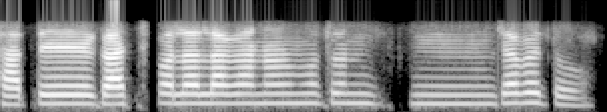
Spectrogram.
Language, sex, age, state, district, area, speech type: Bengali, female, 45-60, West Bengal, Paschim Medinipur, urban, conversation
